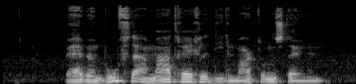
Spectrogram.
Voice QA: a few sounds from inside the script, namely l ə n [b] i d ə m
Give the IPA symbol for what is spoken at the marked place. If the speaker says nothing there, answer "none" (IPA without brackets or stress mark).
d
